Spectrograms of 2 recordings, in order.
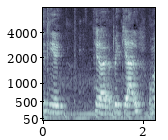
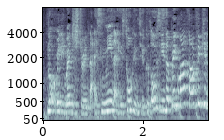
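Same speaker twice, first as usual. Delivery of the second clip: usual speaking voice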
